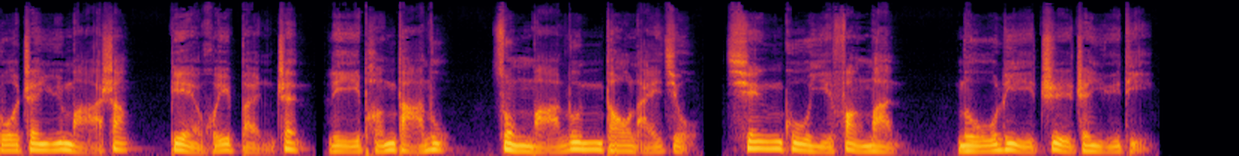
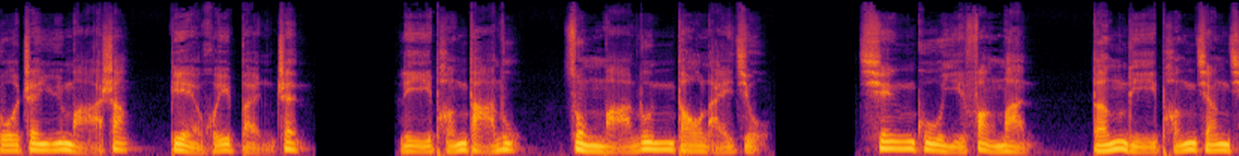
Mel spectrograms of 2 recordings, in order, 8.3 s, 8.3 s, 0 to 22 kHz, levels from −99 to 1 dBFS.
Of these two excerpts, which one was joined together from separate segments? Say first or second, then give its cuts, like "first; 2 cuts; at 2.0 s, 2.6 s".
first; 3 cuts; at 2.1 s, 4.7 s, 6.3 s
